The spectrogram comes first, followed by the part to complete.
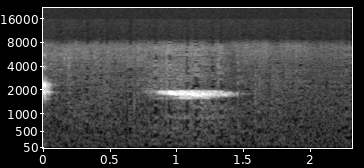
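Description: A single faint, steady, high whistle-like tone lasting just under a second, about a second in.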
